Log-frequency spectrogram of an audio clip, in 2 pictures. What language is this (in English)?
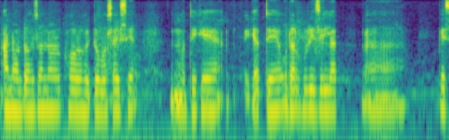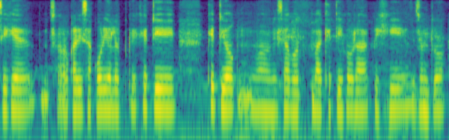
Assamese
